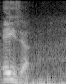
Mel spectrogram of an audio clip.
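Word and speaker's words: Asia: এটাকে আমরা অনেকে এশিয়া বলি, কিন্তু সঠিক উচ্চারণ হবে এইজা।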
